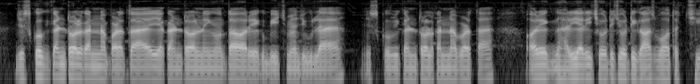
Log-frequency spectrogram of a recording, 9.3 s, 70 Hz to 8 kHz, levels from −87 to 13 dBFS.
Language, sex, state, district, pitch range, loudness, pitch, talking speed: Hindi, male, Uttar Pradesh, Jalaun, 90-100 Hz, -19 LUFS, 90 Hz, 190 wpm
